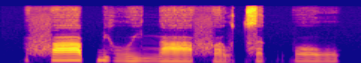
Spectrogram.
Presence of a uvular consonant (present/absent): absent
